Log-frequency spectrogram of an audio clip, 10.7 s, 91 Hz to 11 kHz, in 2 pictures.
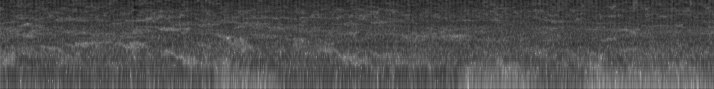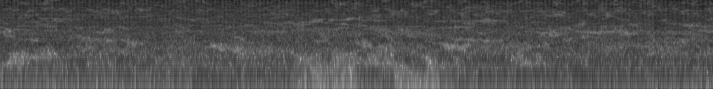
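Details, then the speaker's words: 2012 VW Jetta 2.5L five-cylinder with a constant misfire at idle and under load. Unplugging one coil connector changes nothing, marking the dead cylinder; the rough, skipping idle was later traced to a worn spark plug. "Disconnecting that, and it's not changing at all. I think this is our dead cylinder."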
